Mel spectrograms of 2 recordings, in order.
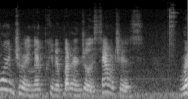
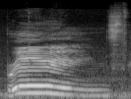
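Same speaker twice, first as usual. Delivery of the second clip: drawn-out louder zombie groan; zombie moan; 6 dB louder than usual. Acted. The zombie horde moans at little Abigail, drawn-out and louder. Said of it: "they moaned".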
